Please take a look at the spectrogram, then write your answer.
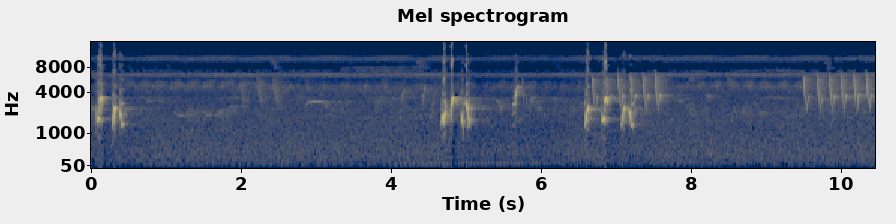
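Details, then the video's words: Bulbul song played to lure wild birds: several rapid three-note chirped phrases spaced a few seconds apart, with another bird's fast high ticking trill in the background near the end. "เสียงนกดอกแตงEp.183.ฟังกันยาวๆ เพลงหัดลูกเสอ ใช้เรียกนกป่า Suara pikat merbah lekir gacor"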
